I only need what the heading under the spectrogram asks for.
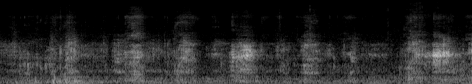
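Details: Bulldog named Hiccup during exercise, giving a steady run of raspy snorting breaths about every half second, with a few sharper squeaky peaks.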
